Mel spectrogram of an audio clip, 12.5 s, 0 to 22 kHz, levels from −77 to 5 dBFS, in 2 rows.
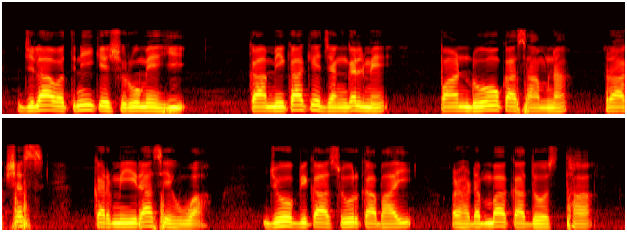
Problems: constant background noise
